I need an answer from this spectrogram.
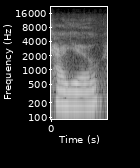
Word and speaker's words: Qiayel: TV I'm your host cyle it starts with a q but it's pronounced cyle and today I have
